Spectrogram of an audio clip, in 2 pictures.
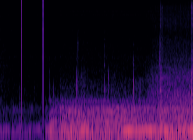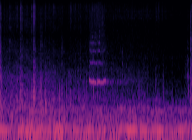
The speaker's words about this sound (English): Hearing a car arrive, he stops and looks down at it. The smart man with the briefcase gets out.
